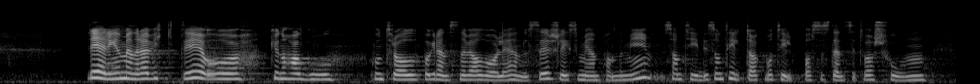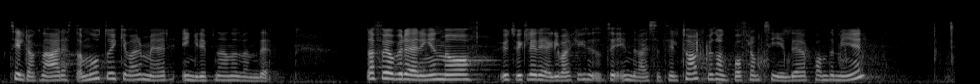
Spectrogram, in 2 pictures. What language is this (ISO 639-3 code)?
nor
